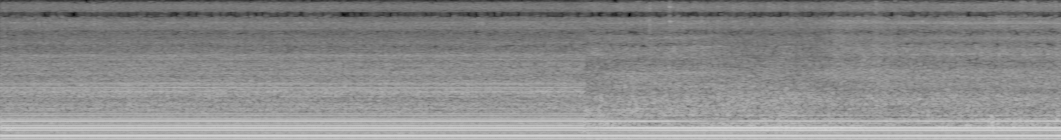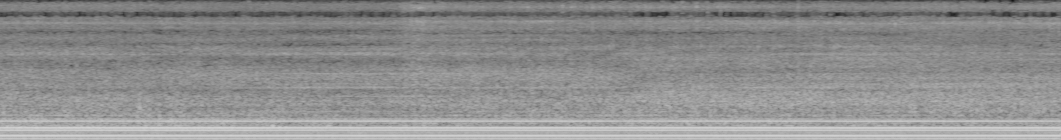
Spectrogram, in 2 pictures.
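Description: A high banker dredge engine runs steadily throughout, a loud, close, continuous motor drone with a strong low hum and a shift in tone partway through, and no voices.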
